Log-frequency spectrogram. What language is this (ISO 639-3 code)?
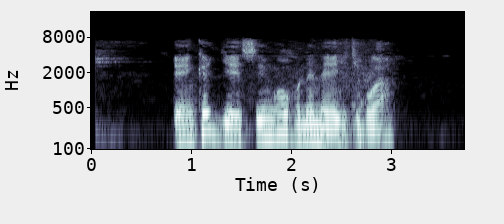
lug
